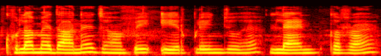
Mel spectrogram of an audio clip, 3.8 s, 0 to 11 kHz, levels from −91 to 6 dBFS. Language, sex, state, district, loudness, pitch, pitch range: Hindi, male, Bihar, Sitamarhi, -18 LUFS, 200 Hz, 195-210 Hz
